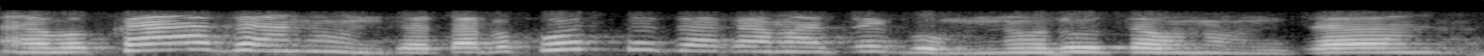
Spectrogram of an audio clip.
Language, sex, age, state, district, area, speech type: Nepali, female, 30-45, West Bengal, Jalpaiguri, rural, conversation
